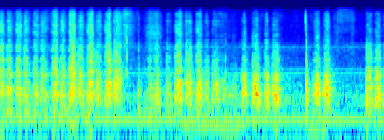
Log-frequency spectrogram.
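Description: A silver ballpoint pen scratches fast, dense hatching strokes across a large white paper sheet on a drawing board, shading the hair. A steady, dry, rasping scratch comes in quick bursts with many rapid onsets, carrying bright hiss above a mid-range rubbing tone, with a few short pauses between runs of strokes.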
